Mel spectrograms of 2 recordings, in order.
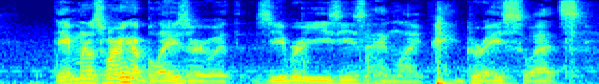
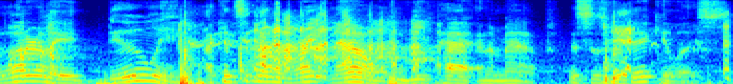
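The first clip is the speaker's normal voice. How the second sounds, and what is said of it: Imitates another person's voice. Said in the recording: “good Damon impersonation”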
